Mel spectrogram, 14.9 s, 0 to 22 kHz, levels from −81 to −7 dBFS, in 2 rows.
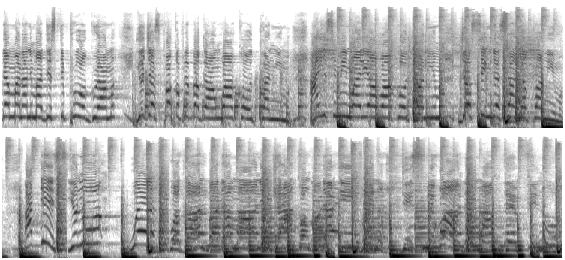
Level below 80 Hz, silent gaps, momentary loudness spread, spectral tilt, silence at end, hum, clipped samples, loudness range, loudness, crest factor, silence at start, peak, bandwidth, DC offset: -14 dBFS; none; 13 LU; -5.5 dB/octave; 0 s; none; under 0.1%; 11 LU; -17 LUFS; 14 dB; 0 s; 0 dBFS; 18.5 kHz; under 0.1%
